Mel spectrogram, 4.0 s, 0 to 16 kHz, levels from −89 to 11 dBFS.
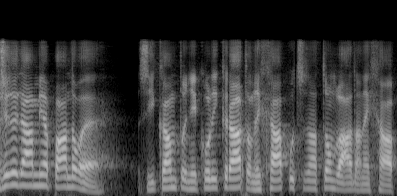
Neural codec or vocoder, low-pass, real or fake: codec, 16 kHz, about 1 kbps, DyCAST, with the encoder's durations; 7.2 kHz; fake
